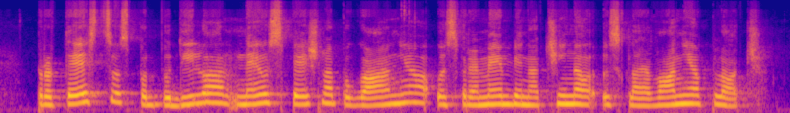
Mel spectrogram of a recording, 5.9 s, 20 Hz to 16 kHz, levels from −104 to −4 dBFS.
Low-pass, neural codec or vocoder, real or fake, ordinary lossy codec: 14.4 kHz; vocoder, 44.1 kHz, 128 mel bands, Pupu-Vocoder; fake; Opus, 16 kbps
